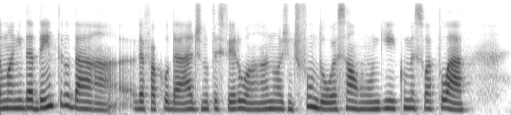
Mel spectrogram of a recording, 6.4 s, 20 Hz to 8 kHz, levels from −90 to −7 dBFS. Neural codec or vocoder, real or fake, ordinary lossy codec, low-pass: codec, 16 kHz, 0.3 kbps, FocalCodec; fake; none; 7.2 kHz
